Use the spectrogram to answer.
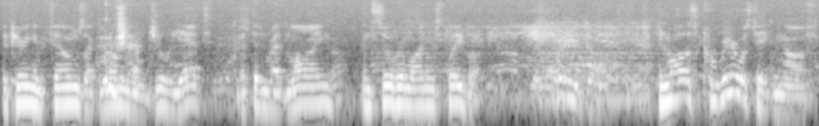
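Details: Adult male narrator; ordinary speech.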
